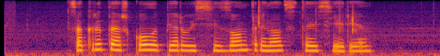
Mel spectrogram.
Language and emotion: Russian, neutral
